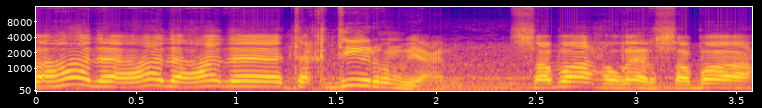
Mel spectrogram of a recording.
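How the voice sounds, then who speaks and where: Noticeable background noise runs beneath a man speaking at a fairly slow pace. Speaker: political commentator. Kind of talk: angry monologue. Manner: animated.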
